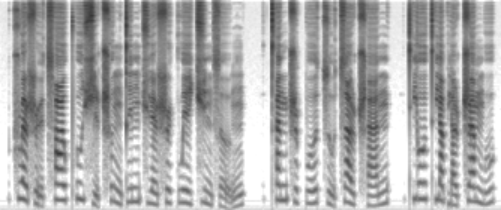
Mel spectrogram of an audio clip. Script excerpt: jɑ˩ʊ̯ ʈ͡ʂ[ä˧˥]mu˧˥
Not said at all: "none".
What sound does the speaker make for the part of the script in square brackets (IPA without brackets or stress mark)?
ä˥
